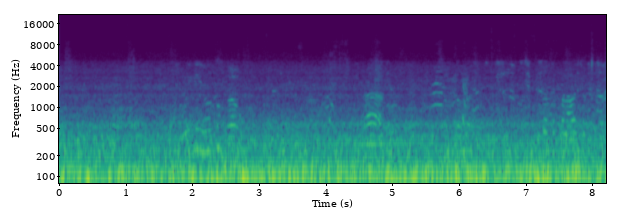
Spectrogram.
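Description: A freight train rumbles and clatters past on the tracks, close by.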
